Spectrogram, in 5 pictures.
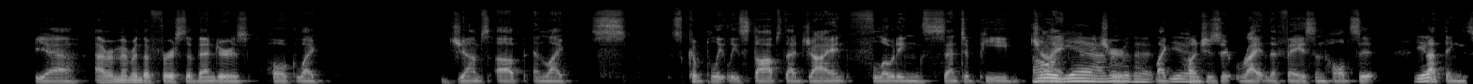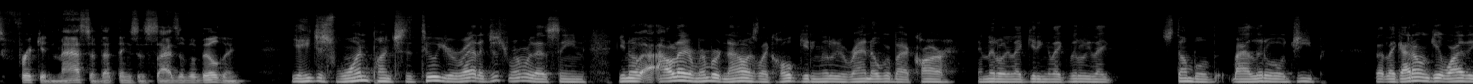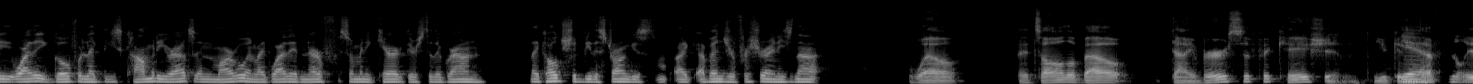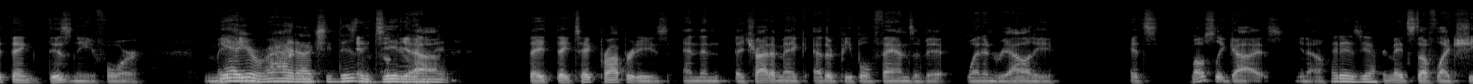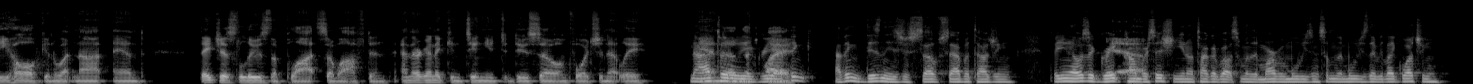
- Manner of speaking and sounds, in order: other background noise; tapping
- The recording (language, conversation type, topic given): English, unstructured, Which comfort movies and cozy snacks anchor your laziest evenings, and what memories make them special?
